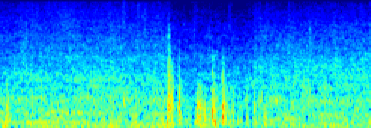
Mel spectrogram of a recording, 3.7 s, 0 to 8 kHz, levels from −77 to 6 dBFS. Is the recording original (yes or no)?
no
